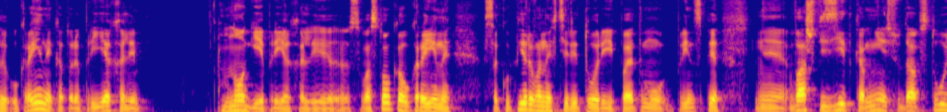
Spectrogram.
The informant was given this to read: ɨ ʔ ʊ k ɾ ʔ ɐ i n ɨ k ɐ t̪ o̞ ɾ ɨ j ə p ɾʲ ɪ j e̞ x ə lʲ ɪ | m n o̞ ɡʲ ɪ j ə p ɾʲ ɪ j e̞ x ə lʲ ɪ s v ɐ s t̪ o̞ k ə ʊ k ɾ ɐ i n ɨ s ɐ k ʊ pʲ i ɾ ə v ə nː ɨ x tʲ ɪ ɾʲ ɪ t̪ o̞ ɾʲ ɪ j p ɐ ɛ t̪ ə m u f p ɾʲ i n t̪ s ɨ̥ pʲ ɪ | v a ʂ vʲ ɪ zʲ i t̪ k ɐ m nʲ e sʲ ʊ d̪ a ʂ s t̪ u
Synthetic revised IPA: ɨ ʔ ʊ k ɾ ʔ ɐ i n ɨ k ɐ t̪ o̞ ɾ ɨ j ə p ɾʲ ɪ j e̞ x ə lʲ ɪ | m n o̞ ɡʲ ɪ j ə p ɾʲ ɪ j e̞ x ə lʲ ɪ s v ɐ s t̪ o̞ k ə ʊ k ɾ ɐ i n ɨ s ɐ k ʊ pʲ i ɾ ə v ə nː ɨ x tʲ ɪ ɾʲ ɪ t̪ o̞ ɾʲ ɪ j p ɐ ɛ t̪ ə m ʊ f p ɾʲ i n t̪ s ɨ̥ pʲ ɪ | v a ʂ vʲ ɪ zʲ i t̪ k ɐ m nʲ e sʲ ʊ d̪ a f s t̪ u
